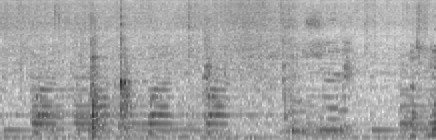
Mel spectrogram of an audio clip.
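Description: Rice frying in a pan for a zucchini and seafood risotto sizzles up close, stirred in uneven scraping bursts. A voice speaks faintly underneath.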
